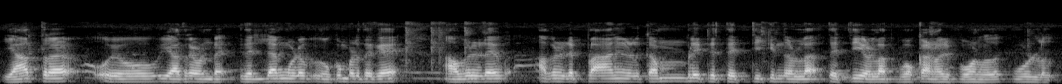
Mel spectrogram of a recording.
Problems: none marked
